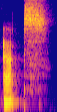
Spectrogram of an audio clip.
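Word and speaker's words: apse: a p s e pronounce apps it is pronounced apps that's the bit at the back right these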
